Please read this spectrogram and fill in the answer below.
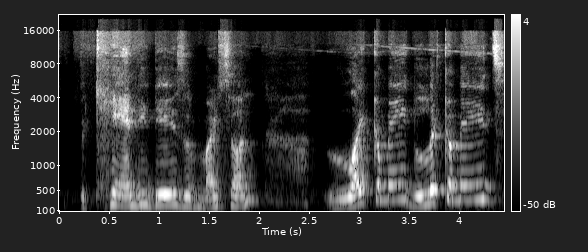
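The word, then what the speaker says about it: Lik-M-Aid: Correct pronunciation from the candy days of my son. Lickamades.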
